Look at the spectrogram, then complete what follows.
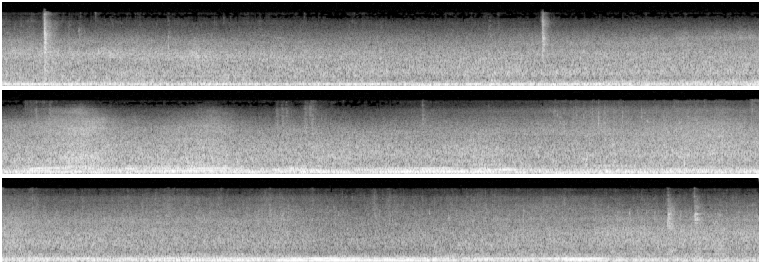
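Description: Tow vehicle's engine running as it pulls an empty boat trailer up a launch ramp. The pitch rises and falls about ten seconds in, then settles into a stronger steady hum that drops off shortly before the end.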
